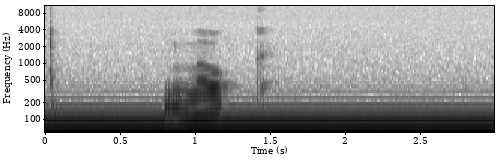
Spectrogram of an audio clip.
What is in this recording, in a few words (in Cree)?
"mwaakw", eastcree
